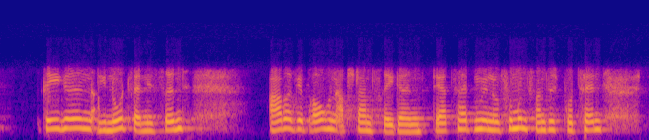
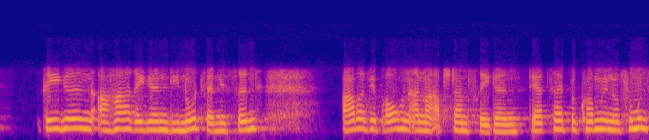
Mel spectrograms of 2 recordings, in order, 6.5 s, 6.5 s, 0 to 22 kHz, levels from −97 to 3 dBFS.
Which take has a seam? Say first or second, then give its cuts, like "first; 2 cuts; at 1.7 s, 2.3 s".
first; 3 cuts; at 1.0 s, 3.4 s, 4.7 s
